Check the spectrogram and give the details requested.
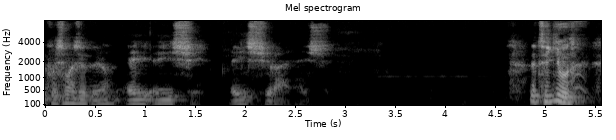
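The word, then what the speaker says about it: אֵשׁ: 그리고 두 번째 단어는 아까 에이쉬. 이 발음 조심하셔야 돼요. 에이쉬.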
